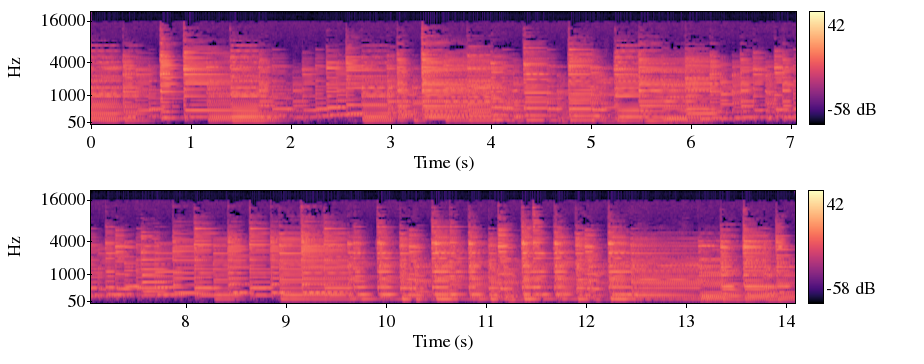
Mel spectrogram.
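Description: Piano-toned keyboard playing jazz: sustained chords and low notes under runs of quick notes.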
